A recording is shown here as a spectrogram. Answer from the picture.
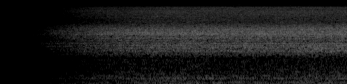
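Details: A captive rattlesnake in a UK venom research unit shakes its tail rattle: a steady, dry, high-pitched buzz that swells in within the first second and holds without a break.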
